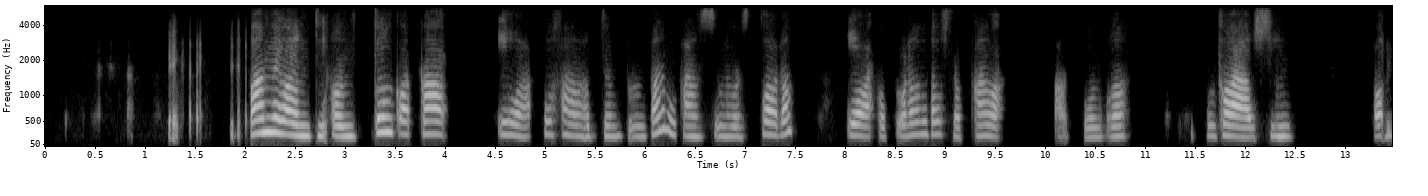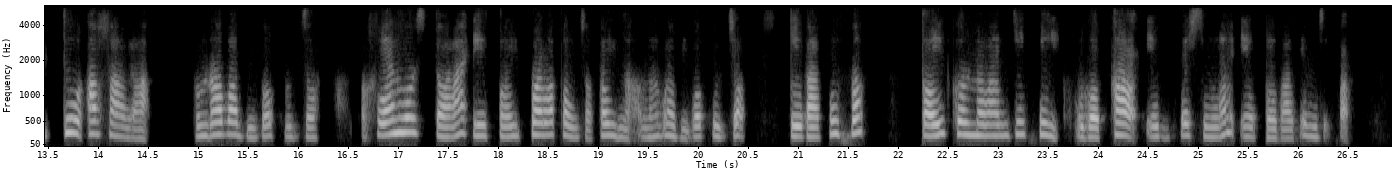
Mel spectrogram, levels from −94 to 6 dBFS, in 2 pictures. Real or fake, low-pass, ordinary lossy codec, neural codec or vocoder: fake; 5.4 kHz; Opus, 16 kbps; codec, 16 kHz, 0.5 kbps, FreqCodec, larger model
